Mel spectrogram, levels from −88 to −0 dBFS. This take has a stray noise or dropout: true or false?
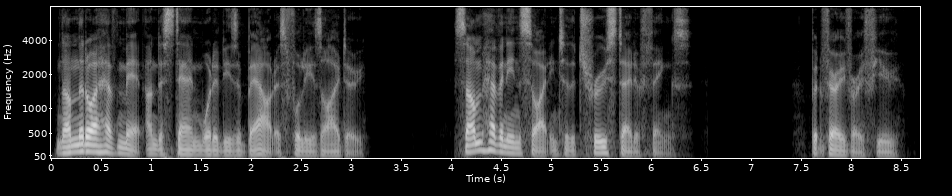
false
